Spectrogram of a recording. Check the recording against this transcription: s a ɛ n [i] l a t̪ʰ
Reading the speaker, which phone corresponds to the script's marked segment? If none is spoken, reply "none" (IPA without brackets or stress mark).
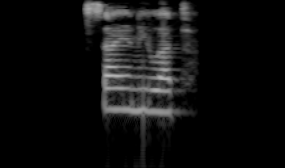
i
